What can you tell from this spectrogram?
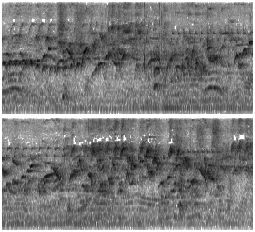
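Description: Several caged contest songbirds singing at once: a dense, unbroken tangle of whistles, chirps and trills.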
